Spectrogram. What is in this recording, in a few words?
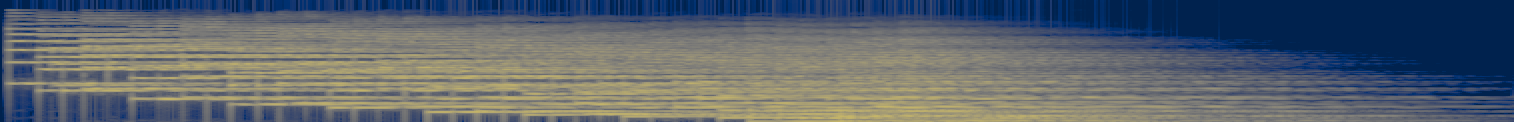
synth piano binary piano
